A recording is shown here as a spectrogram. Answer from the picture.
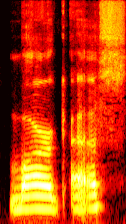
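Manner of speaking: put-on deep, booming, intimidating voice. Retelling a show scene where one character catches another: scary deep booming voice. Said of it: "that really scary, deep, booming voice".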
